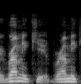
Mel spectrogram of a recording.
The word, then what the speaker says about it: Rummikub: With Rummy Cub, R-U-M-M-I-K-U-B. – Oh, or no, I'm sorry, Rummy Cube. It's pronounced Rummy Cube, but it's spelled Rummy Cub.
